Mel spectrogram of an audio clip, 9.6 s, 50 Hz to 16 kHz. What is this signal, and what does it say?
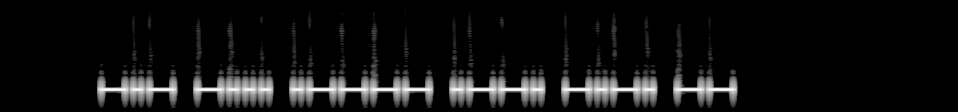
Morse code, heard as a keyed tone, about 15 wpm, 700 Hz. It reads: KB1PCM
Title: USA Call Signs - 6 Characters - Repeated 3x - 15wpm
